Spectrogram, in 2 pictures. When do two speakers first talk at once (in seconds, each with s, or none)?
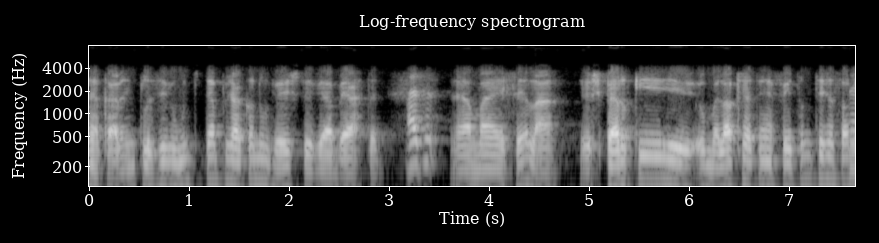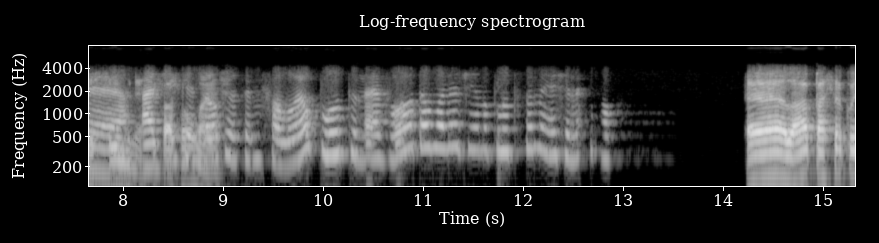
7.6 s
